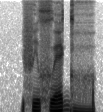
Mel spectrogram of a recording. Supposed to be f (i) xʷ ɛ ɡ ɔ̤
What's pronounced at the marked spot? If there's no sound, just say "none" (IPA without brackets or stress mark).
i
